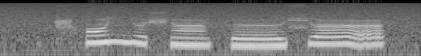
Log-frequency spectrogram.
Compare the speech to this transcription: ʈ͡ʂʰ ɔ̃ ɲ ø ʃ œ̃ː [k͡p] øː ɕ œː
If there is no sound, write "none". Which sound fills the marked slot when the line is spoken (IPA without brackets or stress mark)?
k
